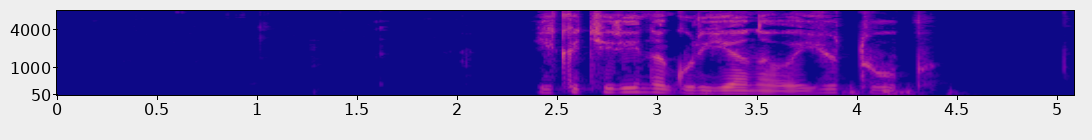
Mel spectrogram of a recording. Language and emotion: Russian, neutral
